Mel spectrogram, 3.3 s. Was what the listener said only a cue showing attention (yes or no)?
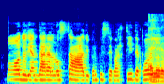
no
